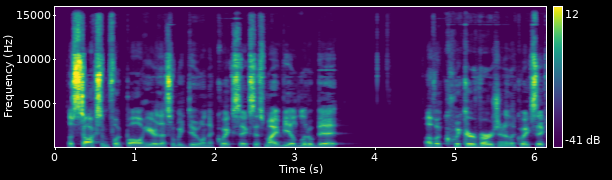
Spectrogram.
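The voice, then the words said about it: Worn, strained voice. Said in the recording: “my voice is still a little bit shot from doing 4 hours of the Jason Martin Show yesterday”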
